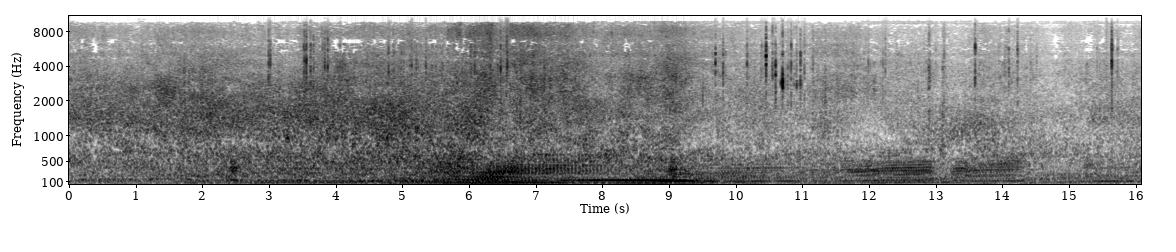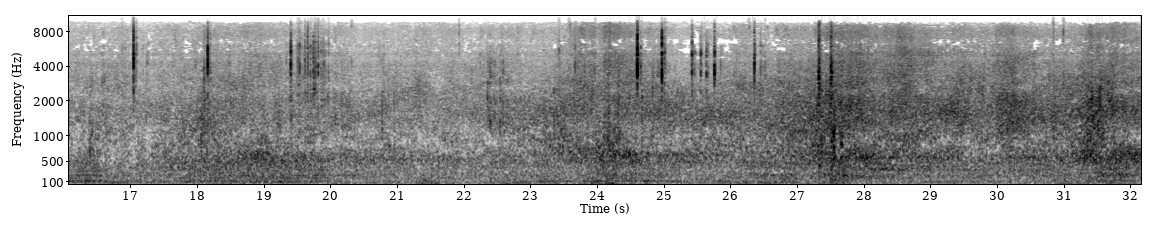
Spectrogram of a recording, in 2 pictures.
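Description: Road traffic passing on a street beside the sidewalk, a vehicle's engine hum swelling to its loudest about six to nine seconds in and then fading away.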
